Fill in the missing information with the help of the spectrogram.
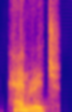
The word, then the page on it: Haemorrhage: Indian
